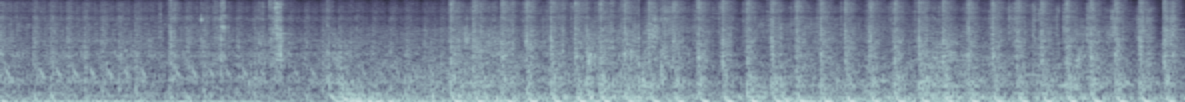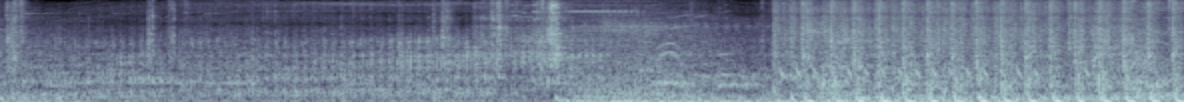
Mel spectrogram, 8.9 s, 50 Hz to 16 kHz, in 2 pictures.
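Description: Sustained automatic gunfire from The Division 2, loud and rapid, runs almost continuously and pauses briefly in the middle before the bursts resume.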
